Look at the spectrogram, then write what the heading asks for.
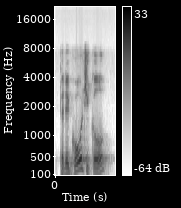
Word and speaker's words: pedagogical: my mistake because um the word pedagogy pedagogy is stressed on the first syllable i am studying english pedagogy at ucl pedigree you are studying english pedagogy right now the adjective pedagogical is stressed on a different syllable right pedagogical pedagogical so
